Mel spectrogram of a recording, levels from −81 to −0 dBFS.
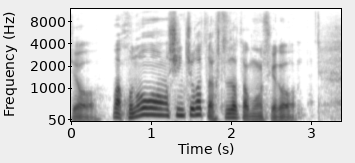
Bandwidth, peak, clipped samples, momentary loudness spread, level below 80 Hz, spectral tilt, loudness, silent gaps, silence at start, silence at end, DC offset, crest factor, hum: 11.5 kHz; -4 dBFS; under 0.1%; 9 LU; -40 dBFS; -6.5 dB/octave; -21 LUFS; none; 0 s; 0 s; under 0.1%; 16 dB; none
